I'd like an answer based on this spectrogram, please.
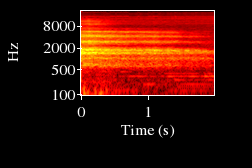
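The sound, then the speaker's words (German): A long, steady, airy breath from a guided breathing exercise of deep inhales through the nose and long exhales through the open mouth, fading slowly over about two seconds with no talking. “nimm erst einmal ein paar tiefe Atemzüge durch die Nase ein und durch den geöffneten Mund lang aus.”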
